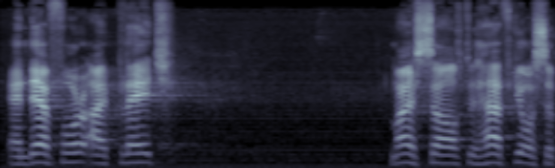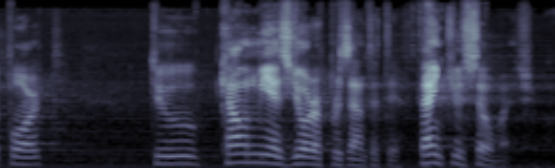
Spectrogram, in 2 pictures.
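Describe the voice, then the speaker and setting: Earnest young man, bright rallying speech. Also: fairly high pitch, moderate pace, clear, resonant tone. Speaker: candidate giving a campaign speech. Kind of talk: prepared speech at a podium. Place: large conference hall. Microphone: podium microphone. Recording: long hall reverb.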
